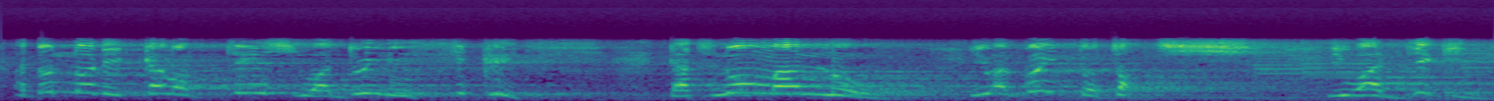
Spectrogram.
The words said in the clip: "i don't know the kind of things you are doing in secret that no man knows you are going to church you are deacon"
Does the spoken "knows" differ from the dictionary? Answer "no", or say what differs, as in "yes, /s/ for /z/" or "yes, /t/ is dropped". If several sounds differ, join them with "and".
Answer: yes, /z/ is dropped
